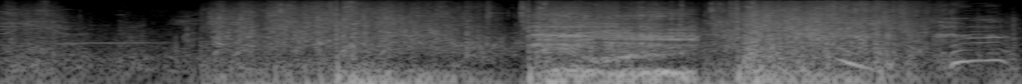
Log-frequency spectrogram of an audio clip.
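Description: Loud gunfire and blasts burst out close by.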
